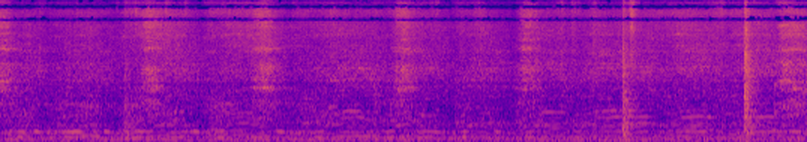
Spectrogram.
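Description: Steady low hum with faint music-like notes, under light scuffs of sneakers on concrete from exercise moves. Two sharp knocks come near the end, the last and loudest as the hands drop to the concrete for a burpee.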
